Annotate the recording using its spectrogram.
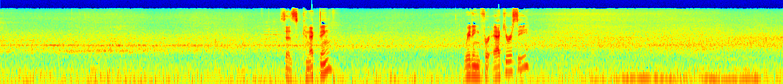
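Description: A car drives slowly past nearby.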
